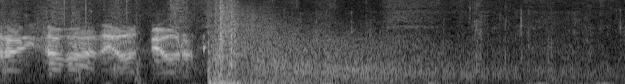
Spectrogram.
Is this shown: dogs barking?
no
